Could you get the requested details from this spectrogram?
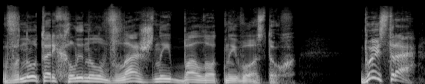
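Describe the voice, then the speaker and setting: A man's voice: mid-range voice, animated, normal speed, fairly bright tone, no echo, clean studio sound. A man narrating a tense first-person story in an audiobook style.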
